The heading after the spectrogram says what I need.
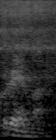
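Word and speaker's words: ῥῆμα: 성령이 주시는 레마의 말씀. 원래는 근데 흐레마죠, 흐레마. 흐레마. 여기에 강식 발음이 있어서 흐레마.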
